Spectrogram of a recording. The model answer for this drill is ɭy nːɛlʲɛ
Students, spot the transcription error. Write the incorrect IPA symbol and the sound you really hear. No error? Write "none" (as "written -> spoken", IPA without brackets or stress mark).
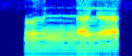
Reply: none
